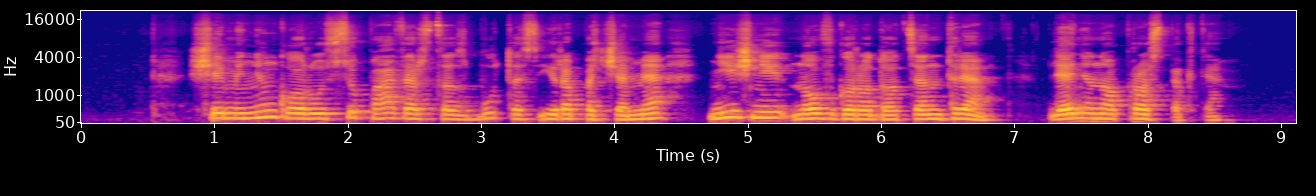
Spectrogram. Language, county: Lithuanian, Vilnius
